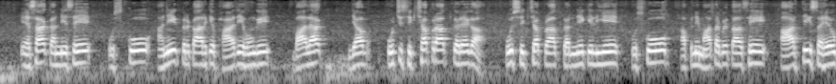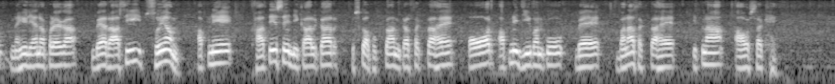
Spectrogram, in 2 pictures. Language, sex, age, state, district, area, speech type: Hindi, male, 60+, Madhya Pradesh, Hoshangabad, urban, spontaneous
